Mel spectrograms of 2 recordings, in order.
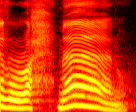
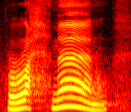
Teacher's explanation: Долгота в размере двух огласовок, фатха удлиняем.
